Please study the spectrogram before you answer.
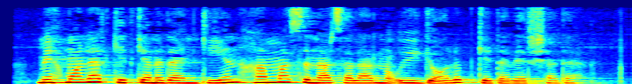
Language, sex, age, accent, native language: Uzbek, female, under 19, Surxondaryo, Uzbek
